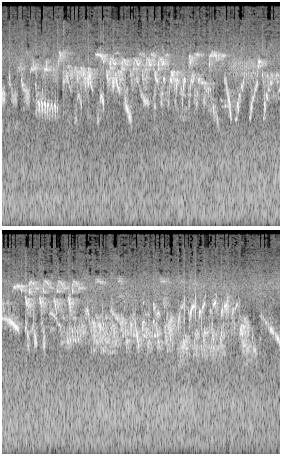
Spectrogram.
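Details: A Eurasian skylark sings in summer at the Minsmere RSPB reserve, pouring out a continuous stream of high, rapid warbles, trills and chirrups over the roar of the sea crashing behind the dunes; a cuckoo is heard in the background.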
